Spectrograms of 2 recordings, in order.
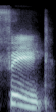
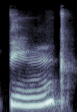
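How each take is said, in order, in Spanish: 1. La palabra empieza con un sonido th suave. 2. La palabra empieza con un sonido t fuerte. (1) "Entonces uno dice, no" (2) "en vez de decir, dicen, t"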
